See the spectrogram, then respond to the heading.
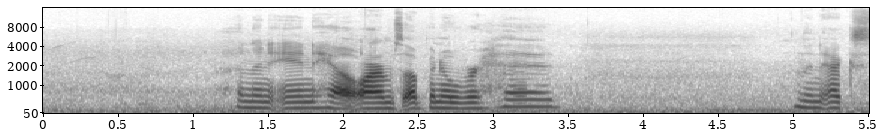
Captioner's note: takes deep breath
